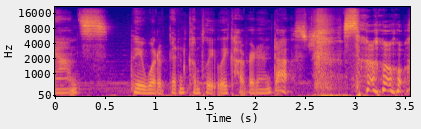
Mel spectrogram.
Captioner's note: chuckles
